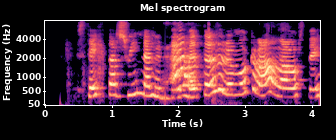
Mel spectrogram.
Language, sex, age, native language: Icelandic, female, 13, Icelandic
